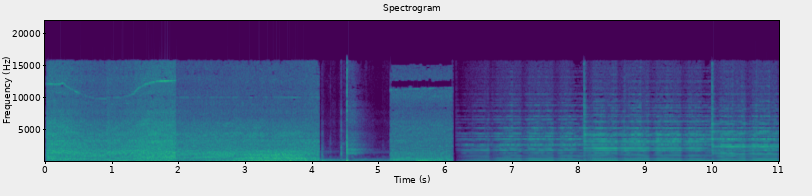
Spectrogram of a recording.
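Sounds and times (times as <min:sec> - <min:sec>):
vacuum cleaner running: 0:00.0 - 0:04.2, 0:05.2 - 0:06.2.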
